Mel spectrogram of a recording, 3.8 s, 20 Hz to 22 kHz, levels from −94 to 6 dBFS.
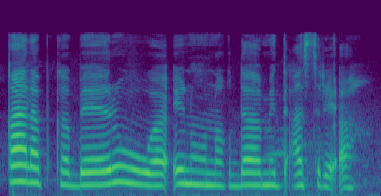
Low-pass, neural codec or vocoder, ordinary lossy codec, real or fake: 10.8 kHz; none; none; real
